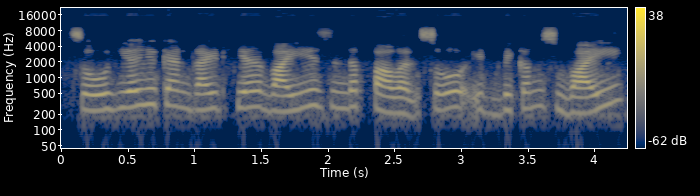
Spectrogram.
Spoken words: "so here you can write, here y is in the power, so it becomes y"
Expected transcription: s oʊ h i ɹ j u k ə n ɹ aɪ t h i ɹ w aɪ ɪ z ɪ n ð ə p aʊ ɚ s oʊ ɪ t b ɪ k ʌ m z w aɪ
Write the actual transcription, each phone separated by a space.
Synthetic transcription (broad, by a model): s oʊ h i ɹ j u k ə n ɹ aɪ t h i ɹ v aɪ ɪ z ɪ n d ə p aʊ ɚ s oʊ ɪ t b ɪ k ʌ m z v aɪ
